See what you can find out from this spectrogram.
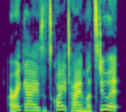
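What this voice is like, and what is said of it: Upbeat, excited, slightly forced tone. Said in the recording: “That's usually the tone that I'm leading with... my voice sounds a little inauthentic when I say that... my voice is that excited”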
